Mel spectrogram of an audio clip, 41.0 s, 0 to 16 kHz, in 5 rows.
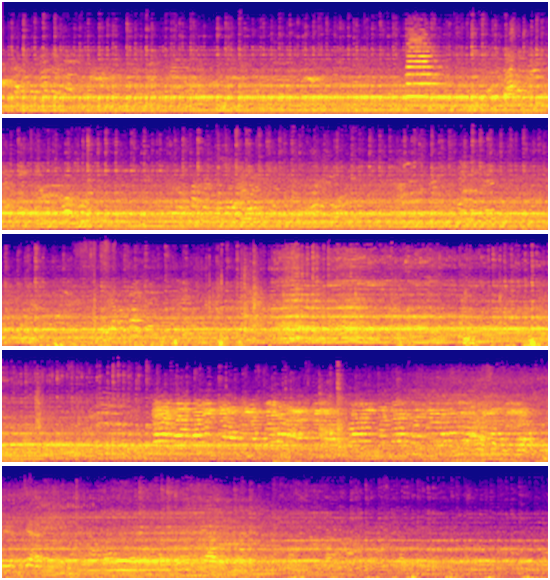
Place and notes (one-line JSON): {"title": ":jaramanah: :street vendor V: - fifteen", "date": "2008-10-20 10:11:00", "latitude": "33.49", "longitude": "36.33", "altitude": "676", "timezone": "Asia/Damascus"}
